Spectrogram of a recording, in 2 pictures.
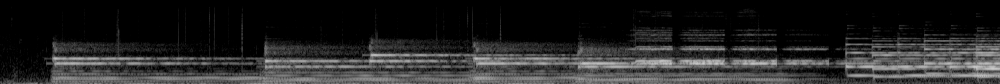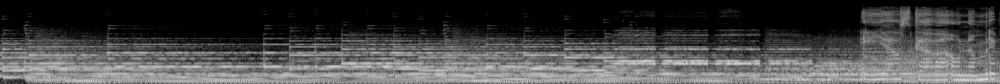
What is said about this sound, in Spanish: lo que sí vamos a ir a escuchar es una de tus canciones, …. Vamos a ver el video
